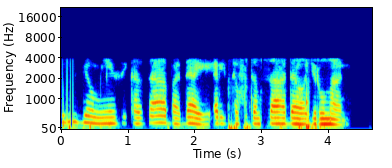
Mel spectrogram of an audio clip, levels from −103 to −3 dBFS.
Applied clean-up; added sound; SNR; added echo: none; none; none; none.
